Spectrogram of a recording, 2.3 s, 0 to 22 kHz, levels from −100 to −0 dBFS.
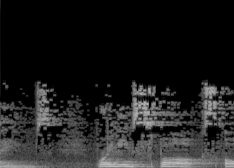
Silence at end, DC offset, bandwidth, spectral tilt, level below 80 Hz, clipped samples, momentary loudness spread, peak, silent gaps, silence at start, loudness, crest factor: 0 s; under 0.1%; 11.5 kHz; -3.5 dB/octave; -70 dBFS; under 0.1%; 11 LU; -16 dBFS; none; 0 s; -30 LUFS; 16 dB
